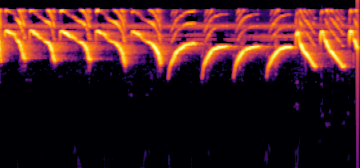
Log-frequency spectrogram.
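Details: Canary singing vigorously in the morning, a recording used to lure and train other canaries: high whistled notes sweeping downward, repeated about three per second, then rising upslurred notes and faster descending slurs, no other sounds.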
